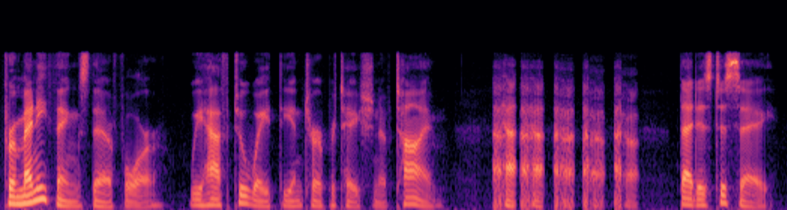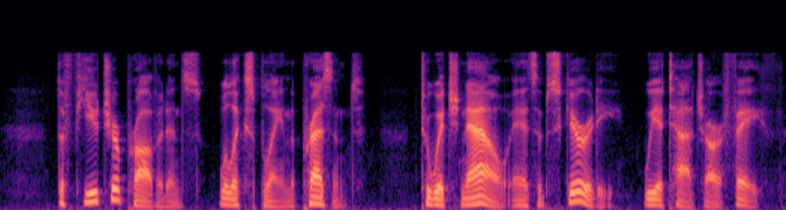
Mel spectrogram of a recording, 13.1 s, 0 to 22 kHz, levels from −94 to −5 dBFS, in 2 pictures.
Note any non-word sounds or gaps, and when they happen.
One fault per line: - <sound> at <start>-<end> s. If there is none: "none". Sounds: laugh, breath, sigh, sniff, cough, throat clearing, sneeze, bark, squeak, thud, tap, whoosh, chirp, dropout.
- laugh at 4.1-5.3 s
